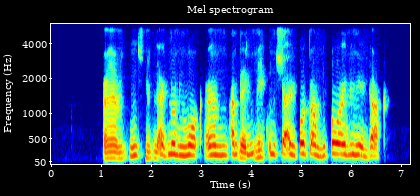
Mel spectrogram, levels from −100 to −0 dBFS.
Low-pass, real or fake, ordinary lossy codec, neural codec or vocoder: 5.4 kHz; fake; none; autoencoder, 22.05 kHz, a latent of 192 numbers a frame, VITS, trained on one speaker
